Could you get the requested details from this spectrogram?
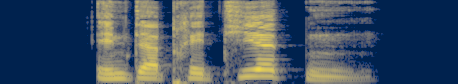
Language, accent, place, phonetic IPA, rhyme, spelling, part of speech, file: German, Germany, Berlin, [ɪntɐpʁeˈtiːɐ̯tn̩], -iːɐ̯tn̩, interpretierten, adjective / verb, De-interpretierten.ogg
- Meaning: inflection of interpretieren: 1. first/third-person plural preterite 2. first/third-person plural subjunctive II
